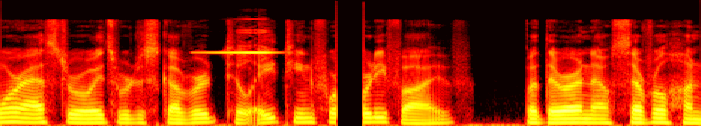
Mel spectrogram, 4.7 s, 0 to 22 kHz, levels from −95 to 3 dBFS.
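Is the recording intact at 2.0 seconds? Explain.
Yes. A loudspeaker feedback squeal runs from 1.27 to 1.97 s, ending just before 2.0. A microphone-speaker loop rings at 3.9 kHz, swelling over roughly 0.4 s to about signal level, a bright horizontal spectrogram line.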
